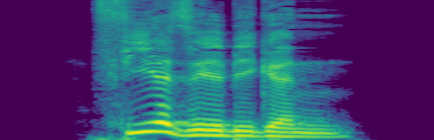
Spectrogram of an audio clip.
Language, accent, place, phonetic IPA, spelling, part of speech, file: German, Germany, Berlin, [ˈfiːɐ̯ˌzɪlbɪɡn̩], viersilbigen, adjective, De-viersilbigen.ogg
- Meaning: inflection of viersilbig: 1. strong genitive masculine/neuter singular 2. weak/mixed genitive/dative all-gender singular 3. strong/weak/mixed accusative masculine singular 4. strong dative plural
